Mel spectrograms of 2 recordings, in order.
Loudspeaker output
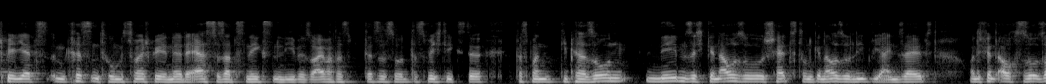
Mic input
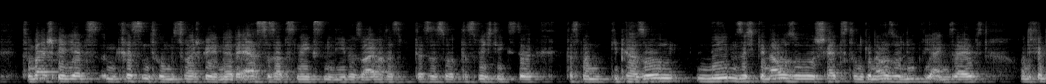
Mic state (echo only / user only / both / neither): echo only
